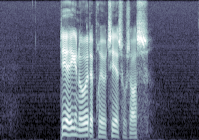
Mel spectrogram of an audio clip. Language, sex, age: Danish, male, 37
